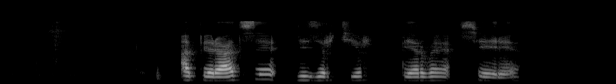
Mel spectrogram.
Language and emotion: Russian, neutral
